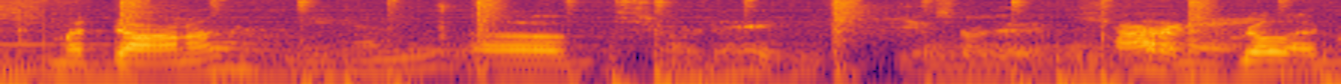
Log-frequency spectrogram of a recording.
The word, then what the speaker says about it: Sade: Sadie. You say that one more time. I wasn't in Fresno when she came out. I was what was I? Never mind. Sade, how do you say it? Sade.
